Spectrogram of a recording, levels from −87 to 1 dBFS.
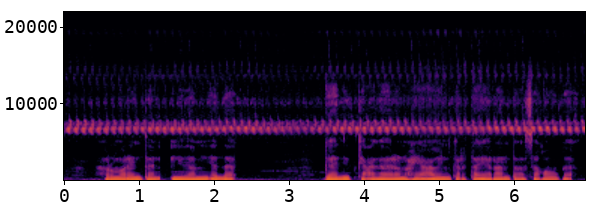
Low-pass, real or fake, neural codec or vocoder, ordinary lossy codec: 19.8 kHz; real; none; none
